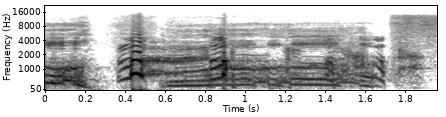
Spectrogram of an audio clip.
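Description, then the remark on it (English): A person makes a drawn-out growling noise with their voice, a loud, moaning rumble that wavers in pitch and breaks into a few sharp pulses before trailing off. No words are spoken. “Let me hear the growl again.”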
